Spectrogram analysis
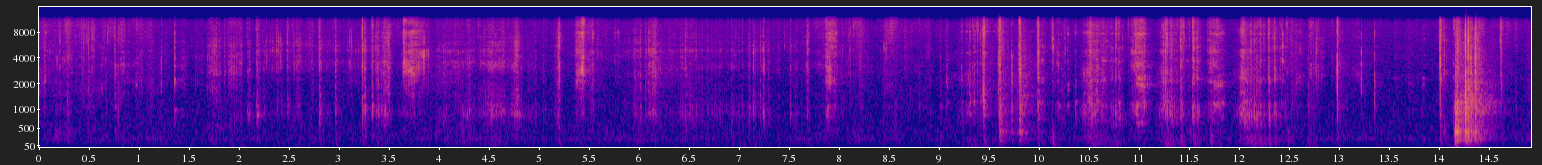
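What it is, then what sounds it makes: Bar of soap being carved. A metal blade carves a solid white rectangular bar of soap held in the hand, shaving powdery white curls off its edge. Quiet, dry scraping and crumbly crinkling bursts come in uneven clusters. A louder, sharper scrape arrives near the end.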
